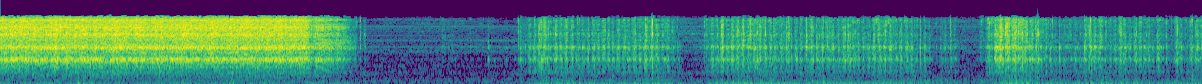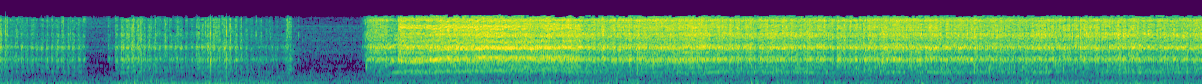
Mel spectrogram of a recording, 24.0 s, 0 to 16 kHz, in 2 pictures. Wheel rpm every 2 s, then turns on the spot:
160, 90, 10, 20, 20, 20, 10, 10, 150, 160, 160, 160.
4-14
